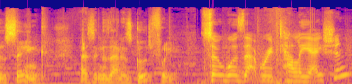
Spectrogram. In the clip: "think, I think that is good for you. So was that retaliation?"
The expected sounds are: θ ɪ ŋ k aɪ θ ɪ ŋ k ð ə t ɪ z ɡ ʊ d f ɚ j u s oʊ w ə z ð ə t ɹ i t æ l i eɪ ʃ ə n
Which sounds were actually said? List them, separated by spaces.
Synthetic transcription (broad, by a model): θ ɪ ŋ k aɪ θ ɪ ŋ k ð ə t ɪ z ɡ ʊ d f ɚ j u s oʊ w ə z ð ə t ɹ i t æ l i eɪ ʃ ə n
